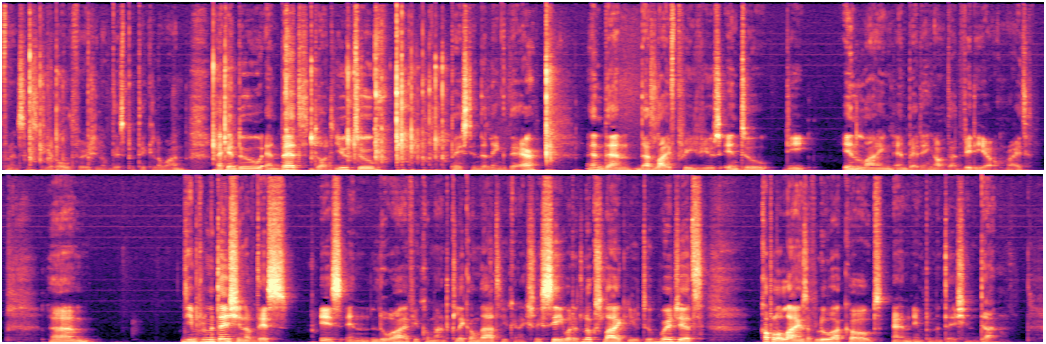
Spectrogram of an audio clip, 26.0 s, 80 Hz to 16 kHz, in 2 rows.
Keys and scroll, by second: 0.5 shift+super+Right, 0.7 shift+Left, 3.6 Return, 5.5 super+v, 6.8 Up, 15.5 Down.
